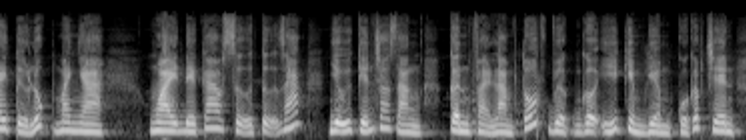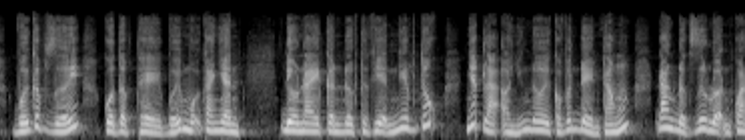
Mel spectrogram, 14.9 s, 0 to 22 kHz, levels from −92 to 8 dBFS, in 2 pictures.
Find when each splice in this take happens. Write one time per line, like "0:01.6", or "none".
none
